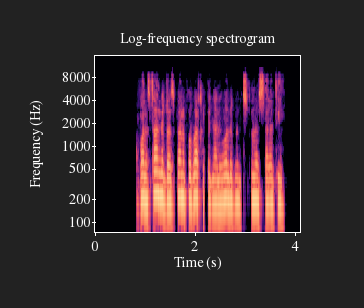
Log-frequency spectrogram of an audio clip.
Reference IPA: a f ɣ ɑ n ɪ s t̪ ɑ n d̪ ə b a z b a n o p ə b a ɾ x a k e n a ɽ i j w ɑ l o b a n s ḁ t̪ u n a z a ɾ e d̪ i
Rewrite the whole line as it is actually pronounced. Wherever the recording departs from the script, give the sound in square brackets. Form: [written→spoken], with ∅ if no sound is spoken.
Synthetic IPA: a f ɣ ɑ n ɪ s t̪ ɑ n d̪ ə b a z b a n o p ə b a ɾ x a k e n a ɽ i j w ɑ l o b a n s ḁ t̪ u n a [z→s] a ɾ [e→a] d̪ i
